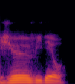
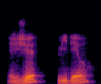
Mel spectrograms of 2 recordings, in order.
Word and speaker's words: jeux vidéo: Les jeux vidéo. D'accord? Jeux vidéo. On prononce de la même façon au singulier et au pluriel.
